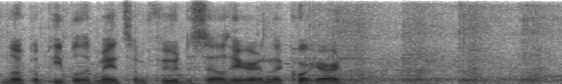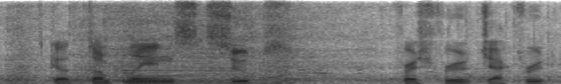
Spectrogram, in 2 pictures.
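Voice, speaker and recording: A man from Oakland in his thirties, casually chatting with viewers while walking through a temple courtyard outdoors, easygoing and quick to laugh. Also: mid-range voice, fairly even intonation, noisy background. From Oakland, California. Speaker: vlogger answering live chat. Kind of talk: casual live-stream walk and chat.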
